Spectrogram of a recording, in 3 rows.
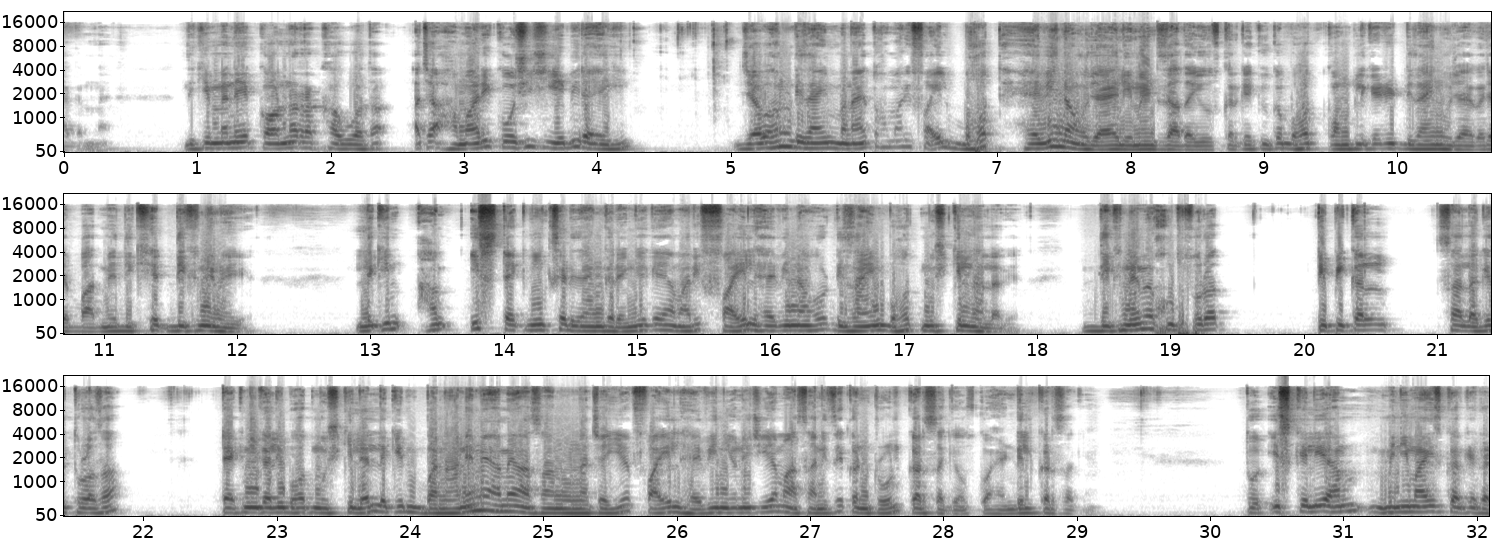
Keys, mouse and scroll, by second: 0.9 click, 3.4 click, 4.1 shift+F2.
